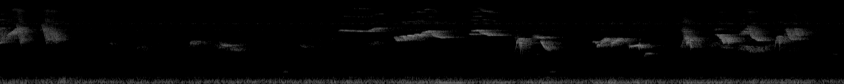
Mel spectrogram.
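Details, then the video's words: Morning song of an Oriental magpie-robin with other Indian birds: scattered clear whistles and quick rising and falling notes, some sharp high chips, and uneven pauses between phrases. "ROBIN Chirping in the Morning"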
